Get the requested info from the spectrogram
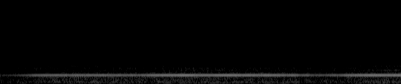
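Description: A single steady tone, held for about four seconds with a brief dip about three seconds in.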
